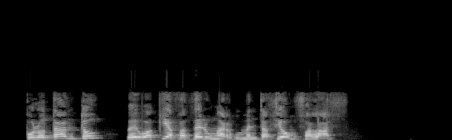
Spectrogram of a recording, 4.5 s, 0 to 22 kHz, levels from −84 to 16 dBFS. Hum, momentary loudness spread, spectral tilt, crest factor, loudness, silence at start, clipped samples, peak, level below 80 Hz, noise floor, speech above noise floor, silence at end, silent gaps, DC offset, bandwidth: none; 5 LU; -4 dB/octave; 14 dB; -13 LUFS; 0.25 s; under 0.1%; 0 dBFS; -62 dBFS; -85 dBFS; 72 dB; 1.2 s; none; under 0.1%; 7.8 kHz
